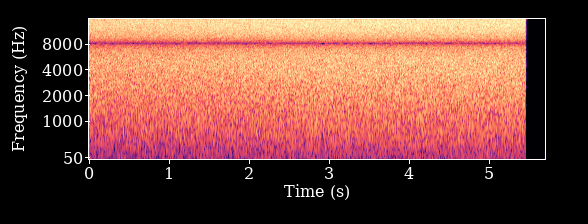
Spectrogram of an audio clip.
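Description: Steady, bright hiss weighted toward high pitches with a faint thin whistle, cutting off abruptly: a high-tone tinnitus masking noise from a hearing aid.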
